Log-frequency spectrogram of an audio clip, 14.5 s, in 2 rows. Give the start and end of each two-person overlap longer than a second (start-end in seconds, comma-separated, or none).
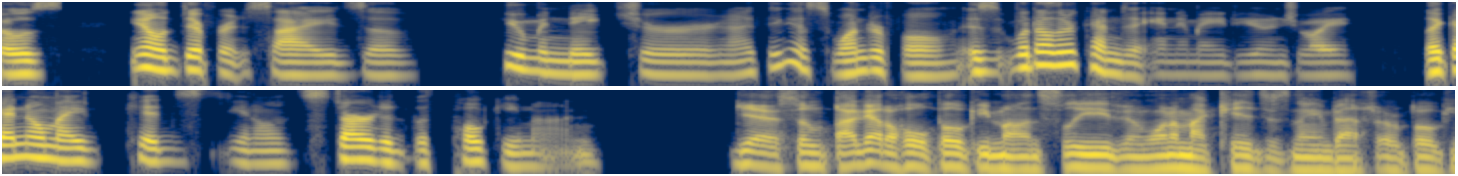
none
